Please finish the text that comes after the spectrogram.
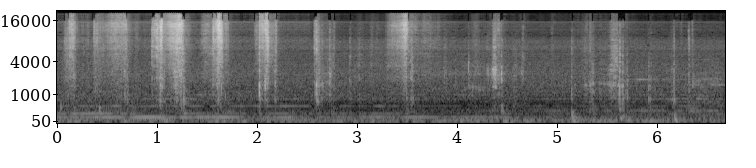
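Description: A deck of oracle cards being shuffled by hand, a steady run of crisp riffling and sliding bursts at close range with a faint low hum underneath and no talking.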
